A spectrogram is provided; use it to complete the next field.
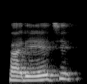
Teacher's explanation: com uma língua mais retroflexa, quase que um som retroflexo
